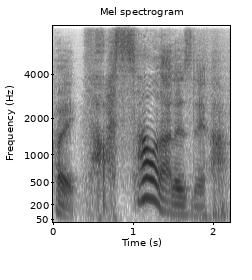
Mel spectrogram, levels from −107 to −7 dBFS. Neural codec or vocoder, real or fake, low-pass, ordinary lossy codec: codec, 16 kHz, 0.5 kbps, X-Codec, WavLM features, trained on Multilingual LibriSpeech; fake; none; none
